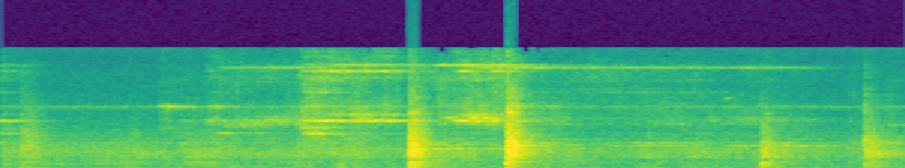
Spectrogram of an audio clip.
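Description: Passenger train carriage running on the rails, heard from inside: a steady rumble of the wheels, broken by two pairs of sharp clacks, about three seconds in and again near the end, as the wheels cross rail joints.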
